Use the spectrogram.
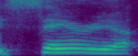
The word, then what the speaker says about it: Ceria: i'm going to say syria arse syria syria syria rhymes with area syria like rhymes with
